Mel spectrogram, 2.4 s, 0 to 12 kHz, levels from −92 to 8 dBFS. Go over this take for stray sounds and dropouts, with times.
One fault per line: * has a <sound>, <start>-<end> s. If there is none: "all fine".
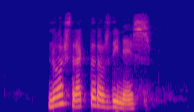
all fine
